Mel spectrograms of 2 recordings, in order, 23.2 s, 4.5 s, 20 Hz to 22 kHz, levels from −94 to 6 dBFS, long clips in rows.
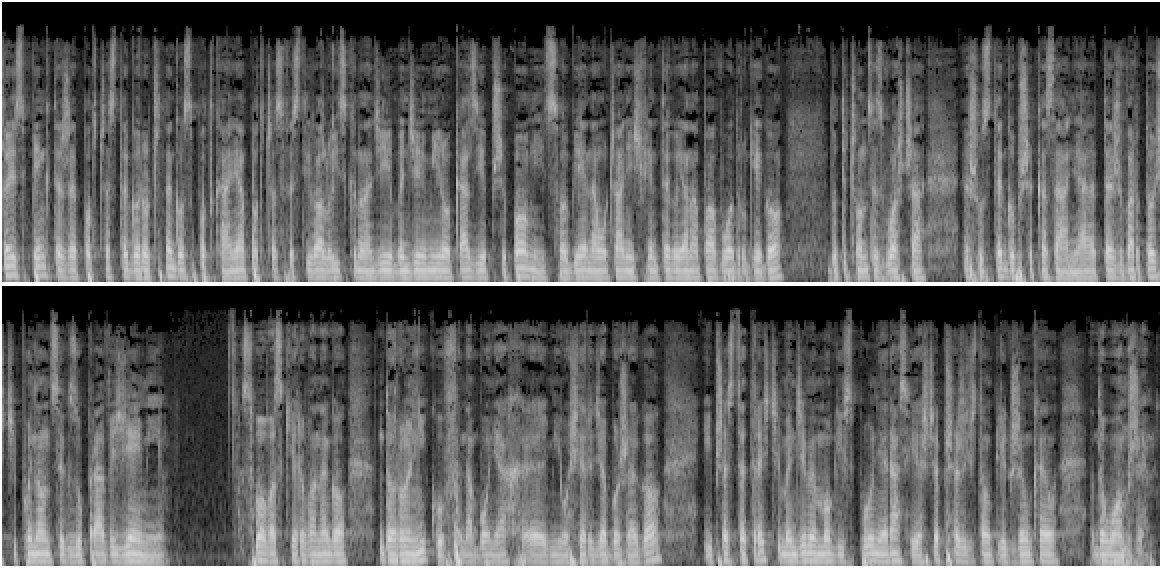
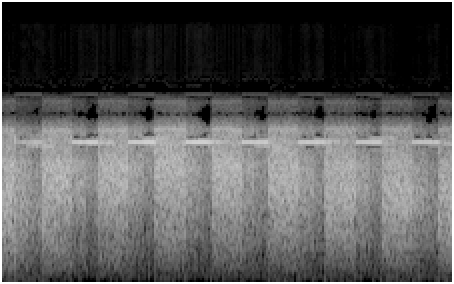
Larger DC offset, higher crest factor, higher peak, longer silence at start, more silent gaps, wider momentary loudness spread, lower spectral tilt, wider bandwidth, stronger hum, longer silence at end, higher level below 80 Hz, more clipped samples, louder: neither; about the same, 14 dB vs 12 dB; about the same, -4 dBFS vs -4 dBFS; about the same, 0 s vs 0 s; neither; about the same, 4 LU vs 5 LU; first, -5 dB/octave vs 1.5 dB/octave; first, 15.5 kHz vs 6 kHz; neither; about the same, 0.05 s vs 0 s; first, -36 dBFS vs -76 dBFS; neither; second, -17 LUFS vs -12 LUFS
